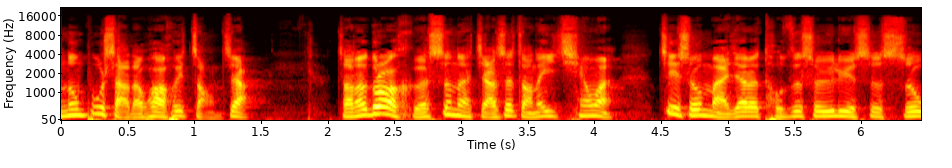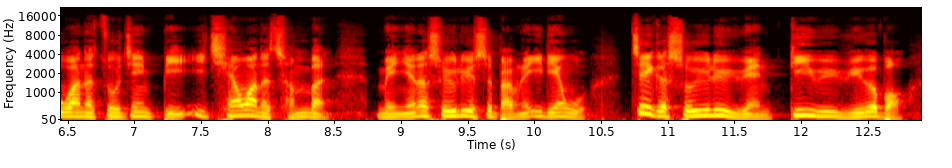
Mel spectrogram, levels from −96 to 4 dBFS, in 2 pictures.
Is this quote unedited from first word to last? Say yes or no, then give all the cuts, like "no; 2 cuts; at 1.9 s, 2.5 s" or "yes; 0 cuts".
yes; 0 cuts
